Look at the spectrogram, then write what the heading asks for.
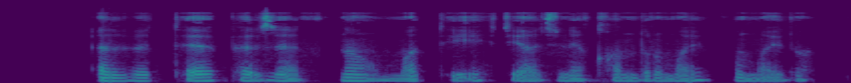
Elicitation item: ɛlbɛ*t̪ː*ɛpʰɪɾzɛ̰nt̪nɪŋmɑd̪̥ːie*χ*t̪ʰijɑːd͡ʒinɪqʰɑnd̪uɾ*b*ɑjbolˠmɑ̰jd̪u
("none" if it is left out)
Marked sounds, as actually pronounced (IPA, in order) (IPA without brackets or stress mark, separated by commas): t̪ʰː, h, m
